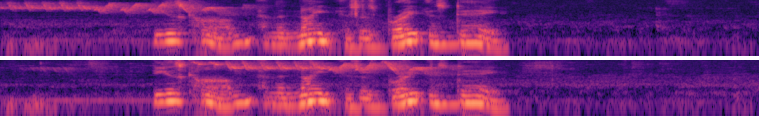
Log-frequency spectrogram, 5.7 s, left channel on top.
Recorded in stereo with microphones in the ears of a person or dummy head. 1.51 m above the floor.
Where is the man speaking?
10° right (ahead or behind), 1.1 m; by 3.8 s 80° left, 0.8 m.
